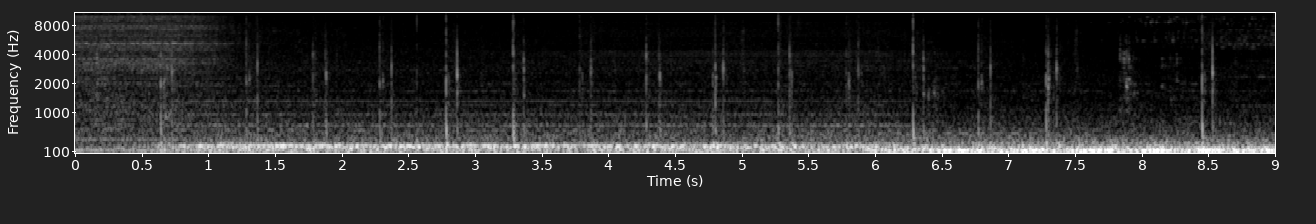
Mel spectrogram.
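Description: Footsteps tap on a hard floor at a steady pace.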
